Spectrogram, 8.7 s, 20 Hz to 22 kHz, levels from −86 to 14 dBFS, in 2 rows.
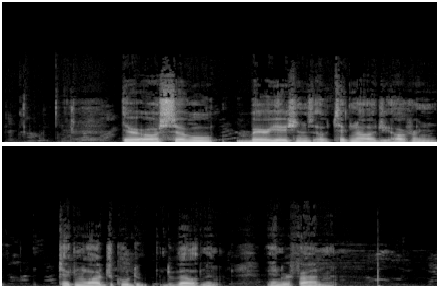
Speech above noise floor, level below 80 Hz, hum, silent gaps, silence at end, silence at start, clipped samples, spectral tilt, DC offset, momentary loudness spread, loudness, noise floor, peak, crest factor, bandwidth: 42 dB; -44 dBFS; none; none; 0.6 s; 0.7 s; under 0.1%; -5 dB/octave; under 0.1%; 15 LU; -19 LUFS; -60 dBFS; -2 dBFS; 18 dB; 11 kHz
